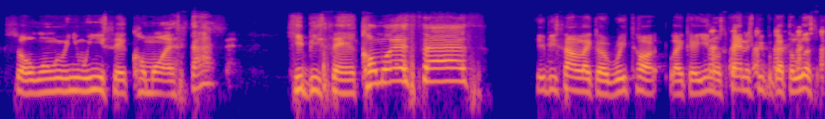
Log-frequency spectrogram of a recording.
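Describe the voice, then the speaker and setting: A man's voice: on the high side, fairly even intonation, brisk, darkish tone, dry recording. Rambling New man, dry close sound. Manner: rambling, repeats himself, swears freely. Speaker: podcast co-host. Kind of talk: casual chat.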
